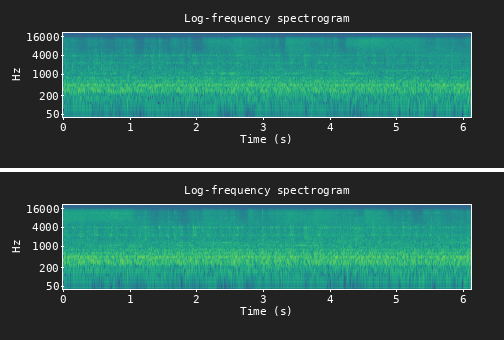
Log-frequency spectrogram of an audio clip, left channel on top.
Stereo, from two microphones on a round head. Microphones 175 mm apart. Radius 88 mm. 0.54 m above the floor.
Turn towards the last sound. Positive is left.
No sound to turn to.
